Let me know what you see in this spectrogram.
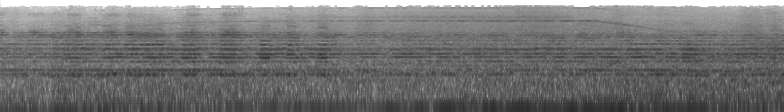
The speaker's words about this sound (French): Le Maroc est qualifié pour la Coupe du Monde. Ça y est, les klaxons dans Rabat.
